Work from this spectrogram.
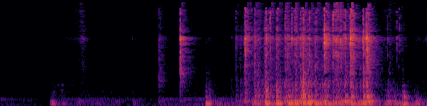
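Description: Playing cards riffle and slap together in a couple of short bursts, then a longer continuous shuffle, close and fairly loud with no talking.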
